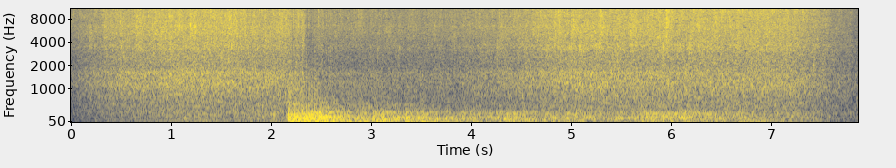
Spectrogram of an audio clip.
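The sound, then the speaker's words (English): Heavy rain pours steadily during the rainy season while a deep, rumbling roll of thunder breaks in about two seconds in and slowly fades back into the constant downpour. “The idea for this special episode was actually born during the rainy season when thunderstorms, unlike I've ever experienced, hit us almost every day and sometimes left the entire place flooded.”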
